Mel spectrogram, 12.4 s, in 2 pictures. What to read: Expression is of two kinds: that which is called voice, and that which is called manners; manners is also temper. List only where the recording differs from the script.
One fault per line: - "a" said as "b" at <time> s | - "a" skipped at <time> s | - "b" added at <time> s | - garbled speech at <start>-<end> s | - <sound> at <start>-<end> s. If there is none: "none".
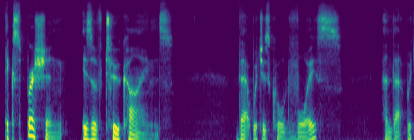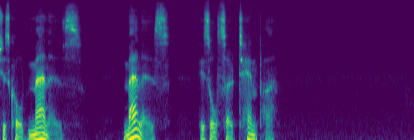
none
